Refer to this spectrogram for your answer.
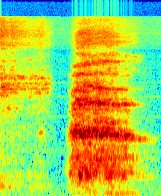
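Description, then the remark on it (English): A soft breath gives way to a long, deep, airy breath lasting nearly a second, taken during a breathing exercise, with no talking around it. “It just tells me your breathing is low, so let's do an exercise where you”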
